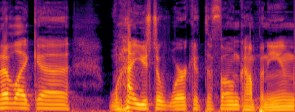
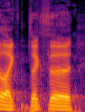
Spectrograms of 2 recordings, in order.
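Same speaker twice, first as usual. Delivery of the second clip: ordinary talk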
